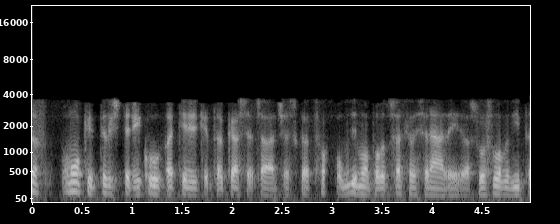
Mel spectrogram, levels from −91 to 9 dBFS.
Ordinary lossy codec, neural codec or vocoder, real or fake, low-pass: MP3, 32 kbps; codec, 16 kHz in and 24 kHz out, 0.6 kbps, FocalCodec, streaming, 2048 codes; fake; 3.6 kHz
